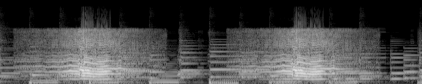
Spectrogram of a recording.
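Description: Wasp buzzing sound effect, played twice, each buzz about a second and a half long with a wavering pitch, over background music.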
